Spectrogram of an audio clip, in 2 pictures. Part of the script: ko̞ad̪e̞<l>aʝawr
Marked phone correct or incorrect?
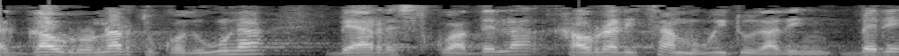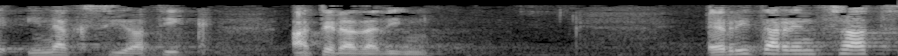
correct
